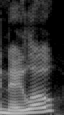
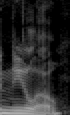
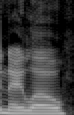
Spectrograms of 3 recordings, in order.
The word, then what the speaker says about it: Nélo: to become a panelist it is technically Nao they all say Neo it is supposed to be Nao the little curvy thing doesn't do anything for the pronunciation idolatrous thank you thank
